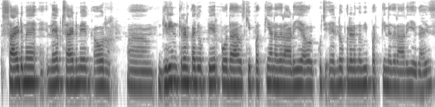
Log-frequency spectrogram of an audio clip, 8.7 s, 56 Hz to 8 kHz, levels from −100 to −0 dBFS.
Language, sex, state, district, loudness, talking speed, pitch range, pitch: Hindi, male, Uttar Pradesh, Hamirpur, -31 LUFS, 240 wpm, 155-170 Hz, 160 Hz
